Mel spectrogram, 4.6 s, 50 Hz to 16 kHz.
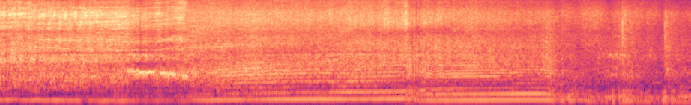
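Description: Škoda Fabia R5 rally car's turbocharged four-cylinder engine running hard at high revs, its pitch stepping up and down with gear changes and lifts, with a brief tyre squeal about a second in.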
